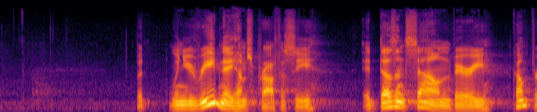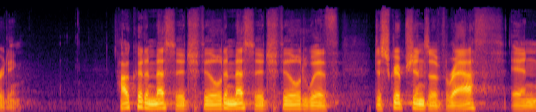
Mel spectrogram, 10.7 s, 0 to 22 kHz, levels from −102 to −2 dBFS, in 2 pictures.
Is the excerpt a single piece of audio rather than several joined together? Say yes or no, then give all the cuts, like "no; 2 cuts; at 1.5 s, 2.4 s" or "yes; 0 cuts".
no; 1 cut; at 7.6 s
